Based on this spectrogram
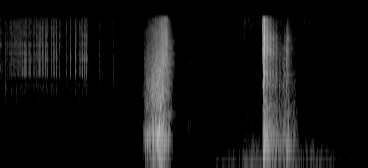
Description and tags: BC arrow shoot
arrow shot from bow. Made with squeaky floor, car passes, metal rings, and cabinet sounds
